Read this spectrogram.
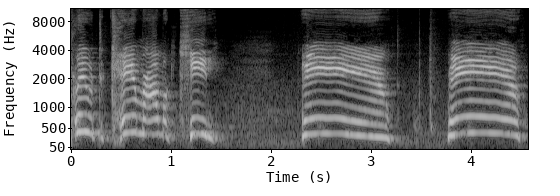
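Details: Indoor cat making quick chirpy, wavering little calls, then after a pause two long, steady, drawn-out meows with rich overtones.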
